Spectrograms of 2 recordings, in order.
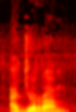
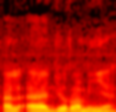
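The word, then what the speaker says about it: Ajurrumiyyah: yang bukan ulama Barbar tapi menetapkan ya cara bacanya bukan ajur ROM ini berarti beliau membahas kita nih ya Karena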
